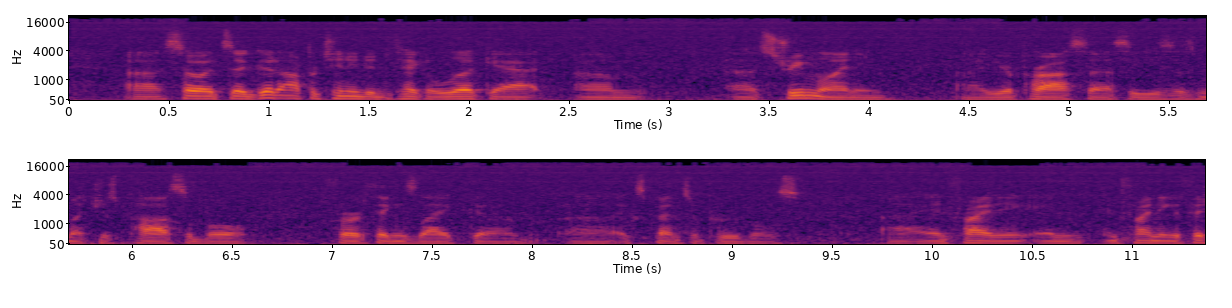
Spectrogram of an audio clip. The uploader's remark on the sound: Apologies for the poor sound quality this week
